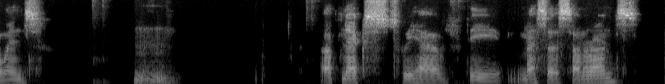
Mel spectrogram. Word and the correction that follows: Sonorans: Did I pronounce that right? – I think maybe it's the Mesa Sonorans, Okay.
